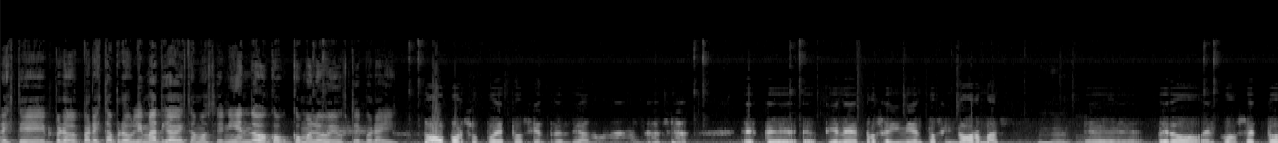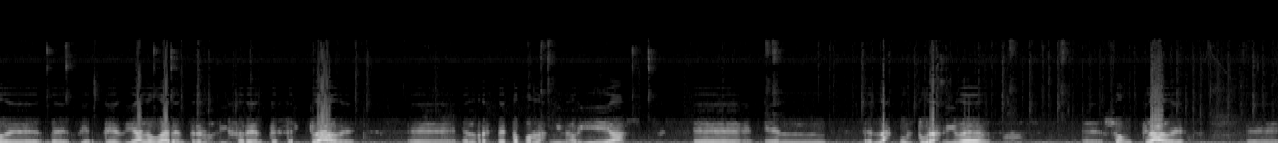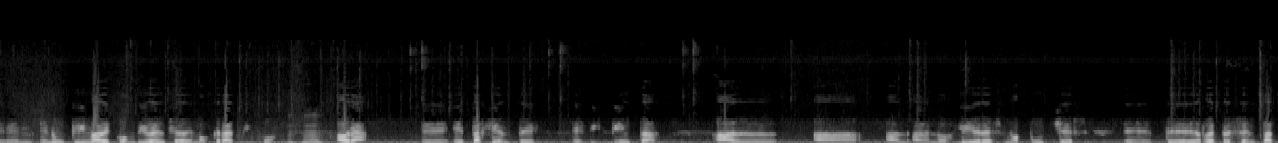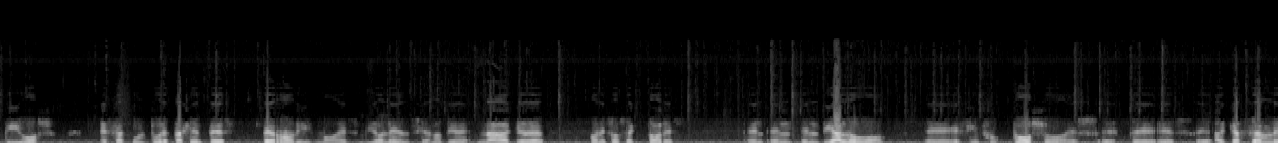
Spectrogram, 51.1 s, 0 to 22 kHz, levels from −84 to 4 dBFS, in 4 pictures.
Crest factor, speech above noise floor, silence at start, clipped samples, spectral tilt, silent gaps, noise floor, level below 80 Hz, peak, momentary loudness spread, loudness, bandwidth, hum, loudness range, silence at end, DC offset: 22 dB; 20 dB; 0 s; under 0.1%; -5.5 dB/octave; none; -45 dBFS; -46 dBFS; -4 dBFS; 16 LU; -25 LUFS; 15.5 kHz; none; 5 LU; 0 s; under 0.1%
